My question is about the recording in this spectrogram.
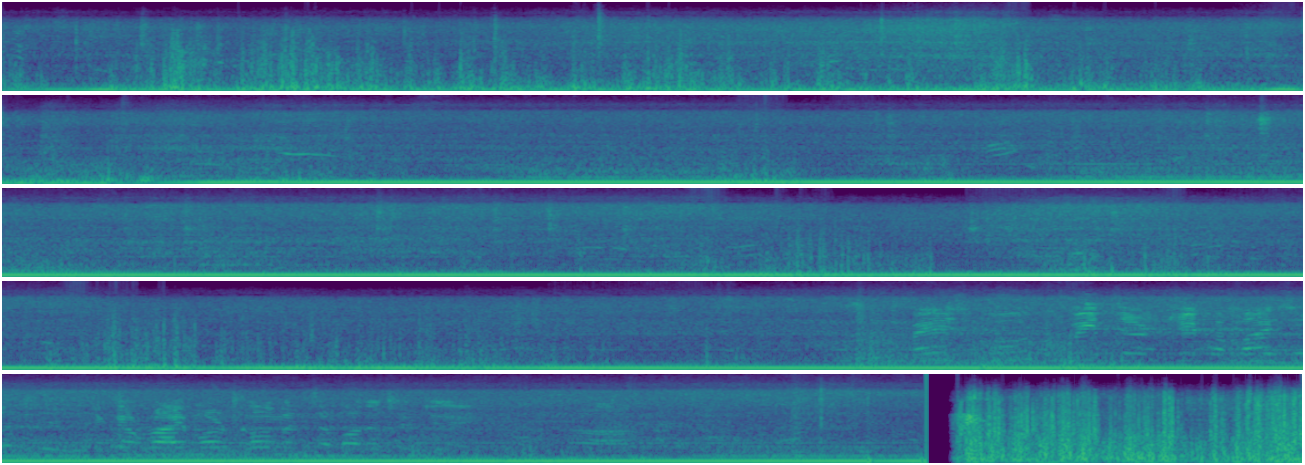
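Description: Open-sided tour truck driving along a road, heard from aboard: steady engine and road rumble with wind buffeting the microphone. The low rumble grows louder about seven seconds in and then holds.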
